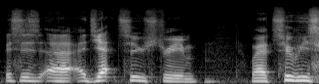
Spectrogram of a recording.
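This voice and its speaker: A young man from England talks slowly in a slightly high, darkish voice while streaming a flight sim. He chats casually, mocks himself, reads chat aloud and often breaks into laughter.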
